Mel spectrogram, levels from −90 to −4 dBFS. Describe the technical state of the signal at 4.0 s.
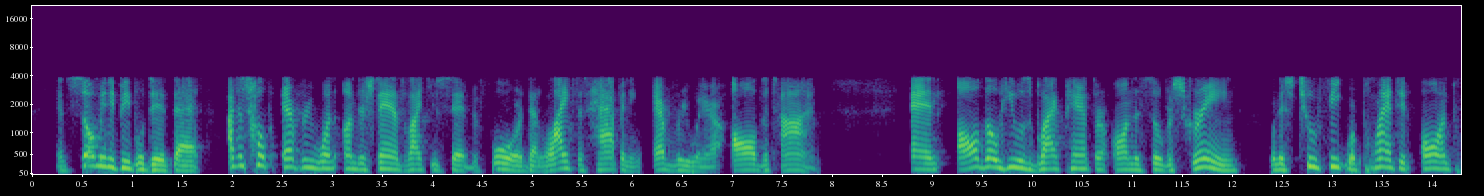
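At 4.0 s the speech carries iLBC codec damage, as it does for the whole clip. The band stops at 4 kHz, so the sound is narrowband and muffled. The codec codes each 30 ms frame's excitation on its own. That gives a plainly audible rough, slightly synthetic texture. The degree of damage fits the lower iLBC rate of about 13.3 kbps.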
